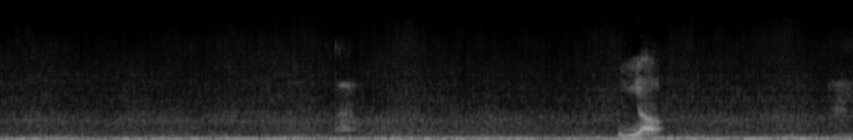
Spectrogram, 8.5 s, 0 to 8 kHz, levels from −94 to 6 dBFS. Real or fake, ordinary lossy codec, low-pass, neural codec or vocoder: fake; none; 7.2 kHz; codec, 16 kHz, 4 kbps, X-Codec, HuBERT features, trained on general audio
